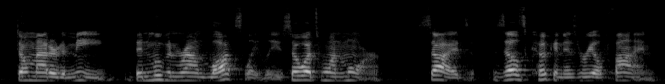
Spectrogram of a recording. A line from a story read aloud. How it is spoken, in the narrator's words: Val chuckled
